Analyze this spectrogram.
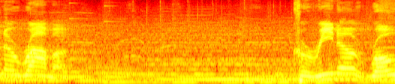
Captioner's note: congregation cheering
